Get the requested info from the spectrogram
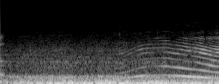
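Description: Steady low road and engine rumble inside a moving car's cabin. About a second in, a voice gives one drawn-out sound whose pitch rises and then falls.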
